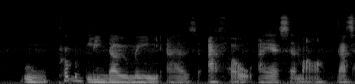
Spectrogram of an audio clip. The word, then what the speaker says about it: Afol ASMR: Well, most of you, if you've found my channel, will probably know me as Afol ASMR. That's how it's pronounced. It's spelt AFOL-SMR, but it's pronounced Afol ASMR.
